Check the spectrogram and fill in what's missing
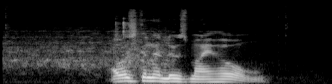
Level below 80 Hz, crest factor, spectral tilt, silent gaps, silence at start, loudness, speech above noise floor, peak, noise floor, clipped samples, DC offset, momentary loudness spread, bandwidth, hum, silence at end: -52 dBFS; 14 dB; -6.5 dB/octave; none; 0.15 s; -14 LUFS; 49 dB; -2 dBFS; -62 dBFS; under 0.1%; under 0.1%; 24 LU; 13.5 kHz; none; 0.7 s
